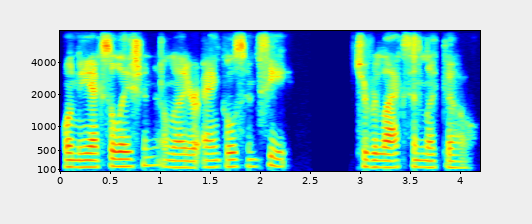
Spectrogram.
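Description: Woman guiding a prayer meditation, low steady voice, dry close sound. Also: no room sound, rough recording. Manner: slow, soothing, calm instructions with pauses. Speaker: meditation guide.

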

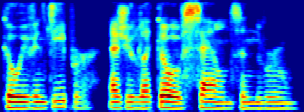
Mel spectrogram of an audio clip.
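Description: Low, flat, calm woman guiding meditation. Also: no room sound, lo-fi sound. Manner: slow, soothing, calm instructions with pauses. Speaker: meditation guide.

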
